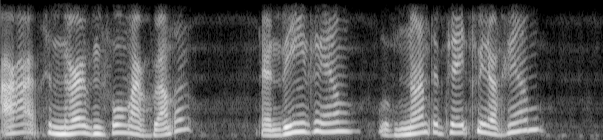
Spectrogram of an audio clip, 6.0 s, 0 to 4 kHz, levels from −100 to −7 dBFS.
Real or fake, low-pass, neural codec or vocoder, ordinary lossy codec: fake; 3.6 kHz; autoencoder, 44.1 kHz, a latent of 192 numbers a frame, MeloTTS; Opus, 24 kbps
